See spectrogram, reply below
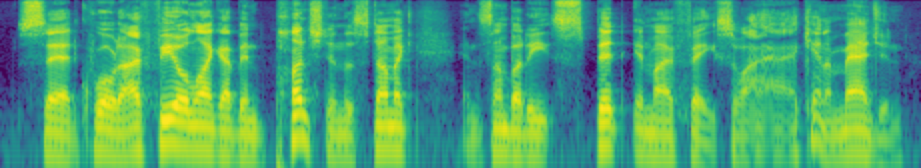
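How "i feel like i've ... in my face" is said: ordinary talk, nothing marked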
